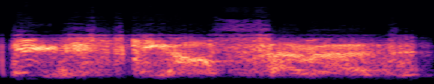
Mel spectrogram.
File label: player friendly fire, mood high, speech hun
